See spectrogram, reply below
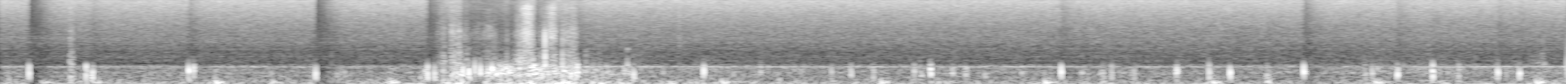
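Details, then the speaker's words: Adult's own heartbeat recorded through a homemade stethoscope microphone (pediatric bell into a dynamic microphone): faint, muffled, quiet heartbeat thumps under a steady electrical hum, with a burst of handling noise partway through. "the audio quality is not exactly fantastic but it does work that totally works it's really quiet but i have a very small heart"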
